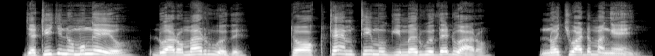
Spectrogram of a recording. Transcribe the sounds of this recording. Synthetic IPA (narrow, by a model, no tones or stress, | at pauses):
d͡ʒatid͡ʒnomoŋejo | dwaɾɔmarːwod̪e | tɔːktɛmtɪmoɡɪmaɾwod̪edwaɾɔ̰ | nɔt͡ʃwadmaŋɛɲ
